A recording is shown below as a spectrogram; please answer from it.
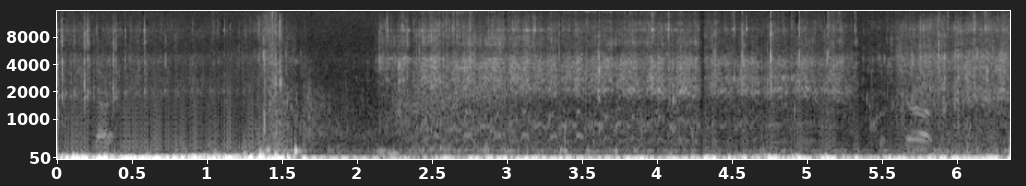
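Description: Wind buffeting the microphone with a deep rumble for about the first second and a half, with a short knock in it, then a steady hiss of wind for the rest.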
